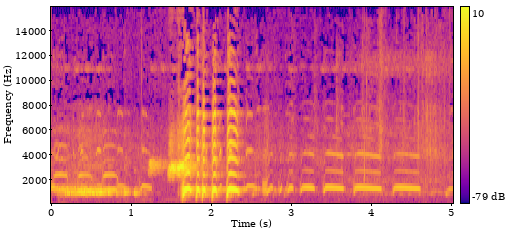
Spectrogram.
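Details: Local zebra doves, male and female answering. A blurred, muffled coo opens, then a crisp burst of rapid ringing notes, followed by slow, evenly spaced soft coos roughly every half second.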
